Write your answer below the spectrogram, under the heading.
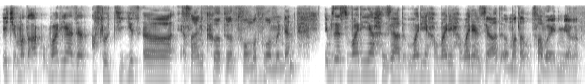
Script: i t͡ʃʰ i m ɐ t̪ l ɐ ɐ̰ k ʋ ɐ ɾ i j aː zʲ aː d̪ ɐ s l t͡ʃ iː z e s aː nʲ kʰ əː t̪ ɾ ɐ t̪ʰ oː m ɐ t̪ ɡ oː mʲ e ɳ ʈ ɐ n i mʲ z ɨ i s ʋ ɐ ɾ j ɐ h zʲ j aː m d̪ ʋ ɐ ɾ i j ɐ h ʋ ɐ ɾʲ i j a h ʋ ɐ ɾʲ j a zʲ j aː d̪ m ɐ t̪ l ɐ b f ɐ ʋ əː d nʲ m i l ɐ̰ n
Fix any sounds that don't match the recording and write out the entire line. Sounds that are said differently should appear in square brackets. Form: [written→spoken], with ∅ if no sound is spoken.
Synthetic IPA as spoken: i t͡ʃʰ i m ɐ t̪ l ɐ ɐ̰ k ʋ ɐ ɾ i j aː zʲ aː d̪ ɐ s l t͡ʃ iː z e s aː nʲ kʰ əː t̪ ɾ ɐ t̪ʰ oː m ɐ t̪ ɡ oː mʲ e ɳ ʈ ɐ n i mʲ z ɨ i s ʋ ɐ ɾ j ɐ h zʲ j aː [m→∅] d̪ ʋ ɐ ɾ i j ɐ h ʋ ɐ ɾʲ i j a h ʋ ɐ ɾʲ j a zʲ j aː d̪ m ɐ t̪ l ɐ b f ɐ ʋ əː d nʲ m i l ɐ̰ n

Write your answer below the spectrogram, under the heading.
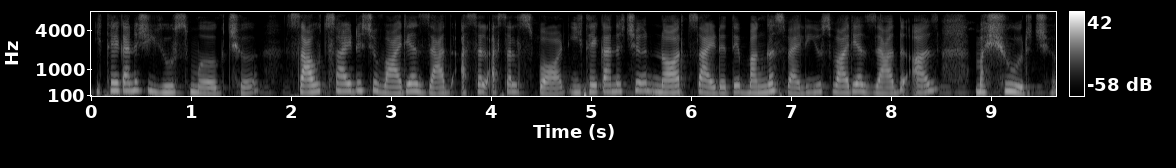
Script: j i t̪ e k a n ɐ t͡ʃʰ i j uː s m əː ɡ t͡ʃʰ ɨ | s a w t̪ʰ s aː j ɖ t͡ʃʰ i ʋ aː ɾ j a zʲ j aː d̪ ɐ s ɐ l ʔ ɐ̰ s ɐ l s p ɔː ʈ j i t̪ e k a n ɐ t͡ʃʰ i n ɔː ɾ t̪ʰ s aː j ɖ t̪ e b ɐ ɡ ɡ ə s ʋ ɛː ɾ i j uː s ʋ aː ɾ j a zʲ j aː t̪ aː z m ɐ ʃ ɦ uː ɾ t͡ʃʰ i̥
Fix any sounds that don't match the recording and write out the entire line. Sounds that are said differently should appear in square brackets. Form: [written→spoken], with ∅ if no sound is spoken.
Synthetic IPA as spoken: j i [t̪→t̪ʰ] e k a n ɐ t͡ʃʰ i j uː s m əː ɡ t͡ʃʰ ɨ | s a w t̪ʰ s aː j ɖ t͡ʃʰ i ʋ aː ɾ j a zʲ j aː d̪ ɐ s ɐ l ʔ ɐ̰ s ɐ l s p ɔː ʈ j i [t̪→t̪ʰ] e k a n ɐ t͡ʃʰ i n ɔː ɾ t̪ʰ s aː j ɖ t̪ e b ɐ [ɡ→ŋ] ɡ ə s ʋ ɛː [ɾ→l] i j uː s ʋ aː ɾ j a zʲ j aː [t̪→d̪] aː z m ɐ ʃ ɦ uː ɾ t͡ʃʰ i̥

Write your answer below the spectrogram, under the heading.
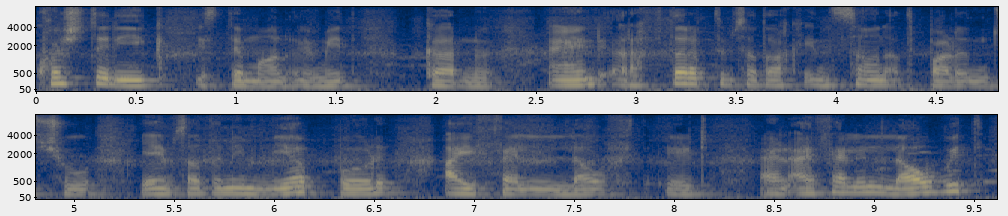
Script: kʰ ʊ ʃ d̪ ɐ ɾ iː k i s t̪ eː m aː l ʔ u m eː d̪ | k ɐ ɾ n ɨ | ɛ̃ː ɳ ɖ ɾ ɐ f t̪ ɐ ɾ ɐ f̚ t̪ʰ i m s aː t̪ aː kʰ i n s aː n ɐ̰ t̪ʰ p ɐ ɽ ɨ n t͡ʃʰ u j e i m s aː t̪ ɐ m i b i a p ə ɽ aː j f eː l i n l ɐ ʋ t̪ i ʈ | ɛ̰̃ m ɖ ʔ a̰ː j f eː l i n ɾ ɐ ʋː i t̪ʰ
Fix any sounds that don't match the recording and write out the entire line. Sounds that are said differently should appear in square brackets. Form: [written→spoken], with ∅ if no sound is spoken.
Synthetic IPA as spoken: kʰ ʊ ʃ [d̪→t̪] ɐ ɾ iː k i s t̪ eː m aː l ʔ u m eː d̪ | k ɐ ɾ n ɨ | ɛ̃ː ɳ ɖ ɾ ɐ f t̪ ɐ ɾ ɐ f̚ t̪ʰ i m s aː t̪ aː kʰ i n s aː n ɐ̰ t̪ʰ p ɐ ɽ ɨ n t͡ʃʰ u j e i m s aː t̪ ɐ [m→n] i [b→m] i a p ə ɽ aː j f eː l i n l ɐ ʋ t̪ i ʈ | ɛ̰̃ [m→ɳ] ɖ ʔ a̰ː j f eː l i n [ɾ→l] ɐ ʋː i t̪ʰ

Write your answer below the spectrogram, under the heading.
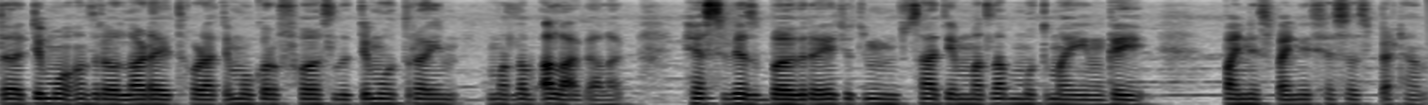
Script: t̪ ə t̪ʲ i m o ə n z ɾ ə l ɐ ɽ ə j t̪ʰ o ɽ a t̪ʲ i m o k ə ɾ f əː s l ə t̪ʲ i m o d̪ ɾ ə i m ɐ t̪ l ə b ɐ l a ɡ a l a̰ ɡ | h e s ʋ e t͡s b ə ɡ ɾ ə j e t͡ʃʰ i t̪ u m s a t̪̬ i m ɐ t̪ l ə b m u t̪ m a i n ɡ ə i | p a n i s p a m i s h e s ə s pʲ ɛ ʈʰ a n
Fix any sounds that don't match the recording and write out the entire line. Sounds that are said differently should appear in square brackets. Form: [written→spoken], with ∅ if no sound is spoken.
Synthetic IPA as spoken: t̪ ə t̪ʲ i m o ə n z ɾ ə l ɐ ɽ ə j t̪ʰ o ɽ a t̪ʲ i m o k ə ɾ f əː s l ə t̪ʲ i m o [d̪→t̪] ɾ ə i m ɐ t̪ l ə b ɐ l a ɡ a l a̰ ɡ | h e s ʋ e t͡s b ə ɡ ɾ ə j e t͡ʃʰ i t̪ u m s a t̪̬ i m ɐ t̪ l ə b m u t̪ m a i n ɡ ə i | p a n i s p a [m→n] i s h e s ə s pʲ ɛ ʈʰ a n

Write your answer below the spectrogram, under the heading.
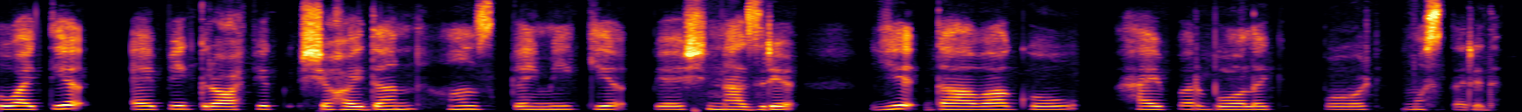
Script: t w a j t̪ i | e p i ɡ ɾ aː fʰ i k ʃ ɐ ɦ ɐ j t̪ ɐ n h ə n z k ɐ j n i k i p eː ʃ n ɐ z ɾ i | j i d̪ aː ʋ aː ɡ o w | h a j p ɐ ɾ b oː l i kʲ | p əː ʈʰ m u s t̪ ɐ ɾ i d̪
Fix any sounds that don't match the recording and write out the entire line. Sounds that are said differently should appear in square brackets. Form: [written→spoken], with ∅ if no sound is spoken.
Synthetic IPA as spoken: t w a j t̪ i | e p i ɡ ɾ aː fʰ i k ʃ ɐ ɦ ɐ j [t̪→d̪] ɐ n h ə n z k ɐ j [n→m] i k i p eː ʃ n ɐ z ɾ i | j i d̪ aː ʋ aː ɡ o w | h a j p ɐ ɾ b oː l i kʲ | p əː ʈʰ m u s t̪ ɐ ɾ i d̪

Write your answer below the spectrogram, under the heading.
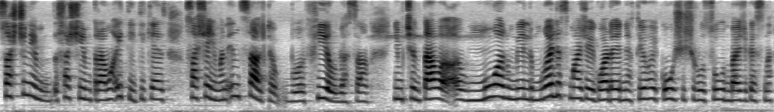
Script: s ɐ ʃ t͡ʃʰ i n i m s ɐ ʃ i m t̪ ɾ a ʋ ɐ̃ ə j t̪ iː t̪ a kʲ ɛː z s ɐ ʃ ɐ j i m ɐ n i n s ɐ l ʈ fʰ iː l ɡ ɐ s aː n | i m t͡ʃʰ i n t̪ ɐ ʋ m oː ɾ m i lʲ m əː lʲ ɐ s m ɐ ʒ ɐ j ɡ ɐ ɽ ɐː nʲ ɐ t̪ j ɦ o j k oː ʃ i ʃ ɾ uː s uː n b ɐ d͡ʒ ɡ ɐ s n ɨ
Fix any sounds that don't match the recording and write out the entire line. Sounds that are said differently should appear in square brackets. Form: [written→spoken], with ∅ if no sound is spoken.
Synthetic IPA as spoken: s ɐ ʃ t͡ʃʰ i n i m s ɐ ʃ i m t̪ ɾ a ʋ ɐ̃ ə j t̪ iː t̪ [a→i] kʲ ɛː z s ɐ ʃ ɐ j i m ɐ n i n s ɐ l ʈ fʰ iː l ɡ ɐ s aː n | i m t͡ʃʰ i n t̪ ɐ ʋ m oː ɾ m i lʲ m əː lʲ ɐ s m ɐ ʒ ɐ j ɡ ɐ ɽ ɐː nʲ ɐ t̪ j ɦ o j k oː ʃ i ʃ ɾ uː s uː n b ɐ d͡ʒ ɡ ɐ s n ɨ

